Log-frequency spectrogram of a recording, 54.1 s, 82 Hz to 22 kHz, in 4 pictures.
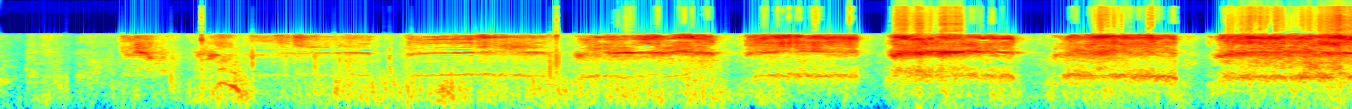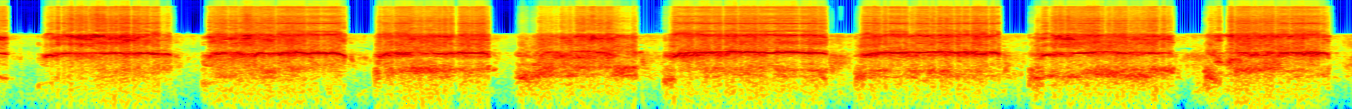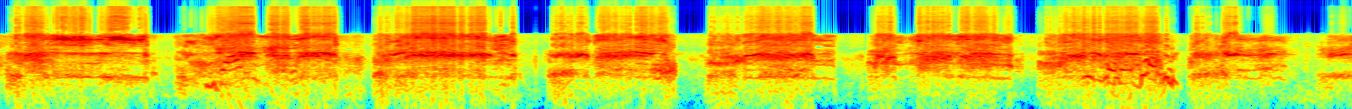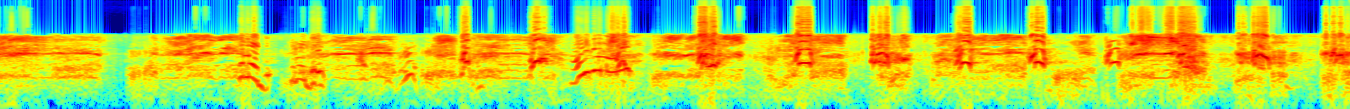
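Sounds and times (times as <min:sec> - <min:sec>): hog squealing: 0:01.2 - 0:54.0.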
